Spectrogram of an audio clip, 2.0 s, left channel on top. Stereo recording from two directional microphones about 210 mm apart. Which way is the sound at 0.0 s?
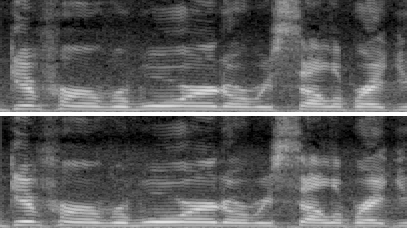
15° left (ahead or behind).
